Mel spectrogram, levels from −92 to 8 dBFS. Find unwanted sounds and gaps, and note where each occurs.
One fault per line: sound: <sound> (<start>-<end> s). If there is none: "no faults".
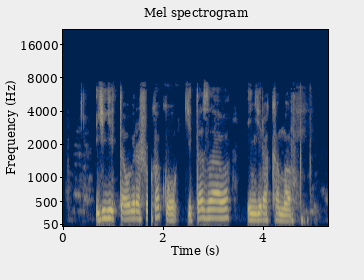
sound: dropout (1.7-1.8 s)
